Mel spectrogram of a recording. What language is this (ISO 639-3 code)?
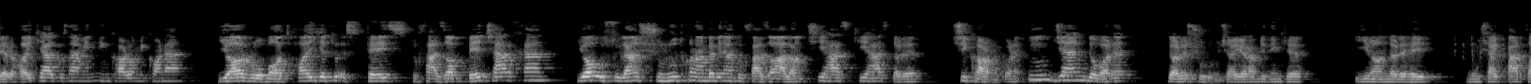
fas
